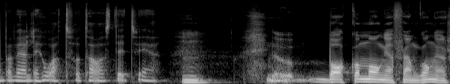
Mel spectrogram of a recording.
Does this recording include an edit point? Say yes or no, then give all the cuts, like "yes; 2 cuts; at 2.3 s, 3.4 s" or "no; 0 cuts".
yes; 1 cut; at 2.7 s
